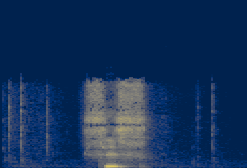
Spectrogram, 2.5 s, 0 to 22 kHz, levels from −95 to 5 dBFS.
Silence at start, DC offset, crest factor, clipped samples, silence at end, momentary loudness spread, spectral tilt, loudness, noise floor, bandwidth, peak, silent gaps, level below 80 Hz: 0.85 s; under 0.1%; 20 dB; under 0.1%; 1 s; 20 LU; -2.5 dB/octave; -21 LUFS; -69 dBFS; 12 kHz; -8 dBFS; none; -72 dBFS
